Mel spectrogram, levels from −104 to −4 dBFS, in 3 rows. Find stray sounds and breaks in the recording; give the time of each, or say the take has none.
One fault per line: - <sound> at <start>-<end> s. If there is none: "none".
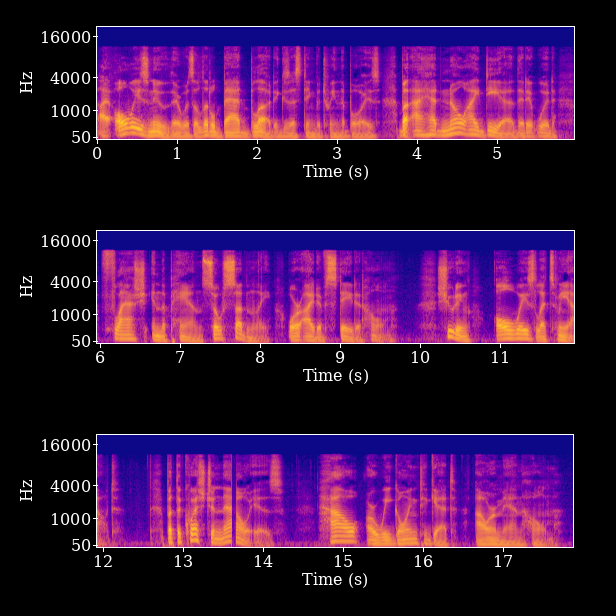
- dropout at 13.6-13.7 s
